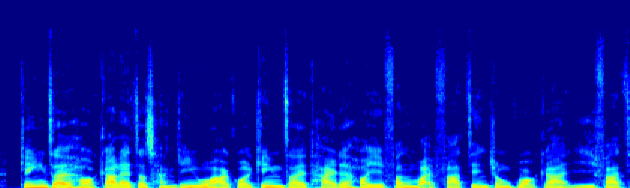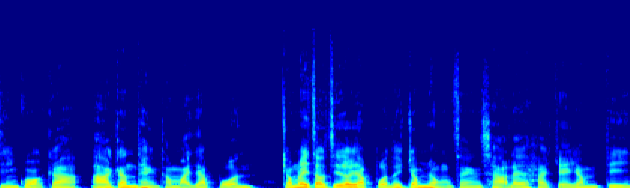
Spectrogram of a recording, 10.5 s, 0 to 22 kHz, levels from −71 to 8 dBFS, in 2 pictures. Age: 20-39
